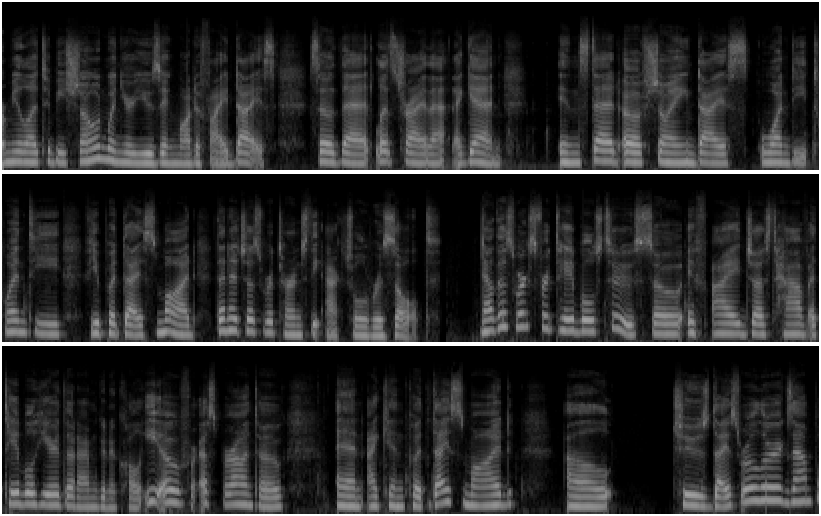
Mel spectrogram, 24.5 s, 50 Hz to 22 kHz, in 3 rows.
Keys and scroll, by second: 1.9 Escape, 3.2 Down, 3.6 shift+super+Right, 3.9 shift+super+End, 4.9 typing, 7.2-8.7 typing, 9.3 Up, 12.6-15.5 typing, 15.9 Return, 16.4 Return, 18.8-22.8 typing, 22.3 Down.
